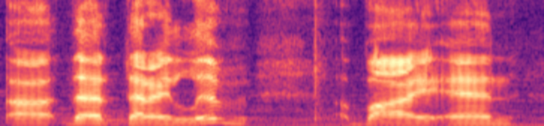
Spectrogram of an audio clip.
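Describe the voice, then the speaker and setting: Chatty woman attorney with a lowish voice. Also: level tone, takes it slowly, a bit bright, faint music behind. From Los Angeles, California. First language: Spanish. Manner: chatty, frequent "uh" and "um" fillers, self-correcting. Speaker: personal injury attorney, guest. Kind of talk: casual interview answers.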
